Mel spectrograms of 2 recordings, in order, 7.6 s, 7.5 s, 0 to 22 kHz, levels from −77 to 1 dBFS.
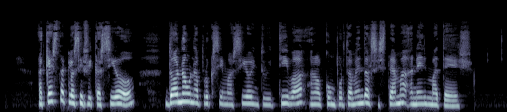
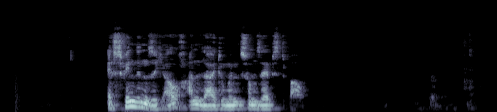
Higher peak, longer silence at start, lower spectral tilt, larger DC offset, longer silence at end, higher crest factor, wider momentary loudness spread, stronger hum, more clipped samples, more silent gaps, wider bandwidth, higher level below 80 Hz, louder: first, -2 dBFS vs -6 dBFS; second, 0.6 s vs 1.6 s; about the same, -5 dB/octave vs -5.5 dB/octave; neither; second, 0.55 s vs 2.95 s; about the same, 20 dB vs 20 dB; second, 10 LU vs 13 LU; neither; neither; neither; first, 11.5 kHz vs 7.8 kHz; second, -72 dBFS vs -52 dBFS; about the same, -21 LUFS vs -23 LUFS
